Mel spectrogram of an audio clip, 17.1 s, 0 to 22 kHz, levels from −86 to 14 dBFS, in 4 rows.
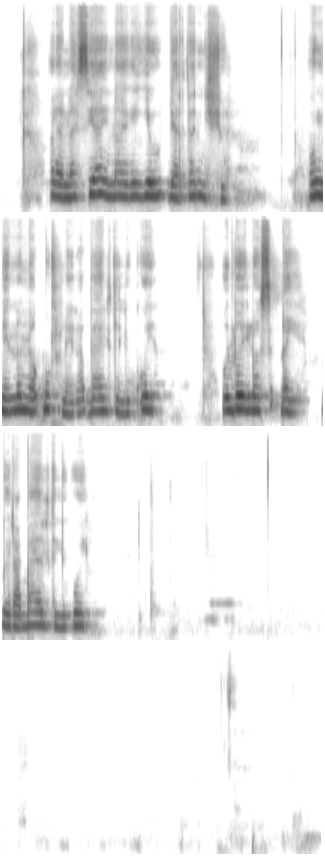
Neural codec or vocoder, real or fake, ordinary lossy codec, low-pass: codec, 44.1 kHz, 2.6 kbps, SNAC; fake; none; none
